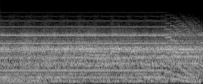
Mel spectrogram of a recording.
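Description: Rock music: a distorted electric guitar chord held and ringing out as a sustained, noisy drone, with no drums.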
